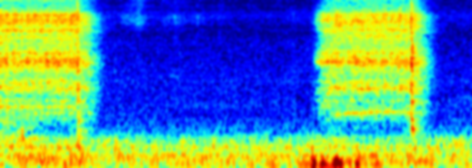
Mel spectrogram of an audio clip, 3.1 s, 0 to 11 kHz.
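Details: JCX LR1801 1/18 RC car after fixing gearbox servo adjustment causing excess current draw: two brief crisp servo whirs shifting gears, each stopping cleanly with no lingering buzz; shift servo working properly.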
